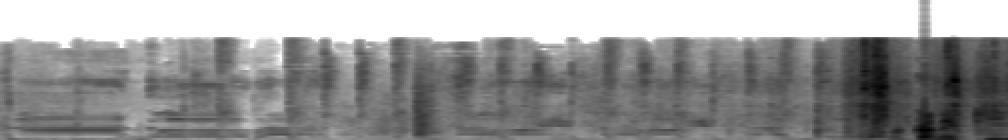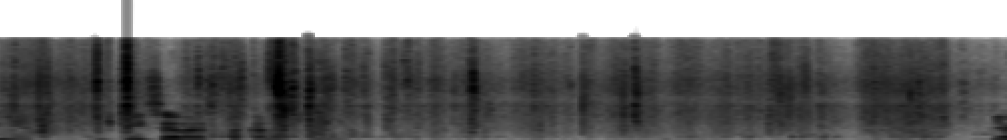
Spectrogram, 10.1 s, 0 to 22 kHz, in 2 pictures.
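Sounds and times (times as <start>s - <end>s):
bubble wrap crinkling: 1.8s - 10.0s.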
